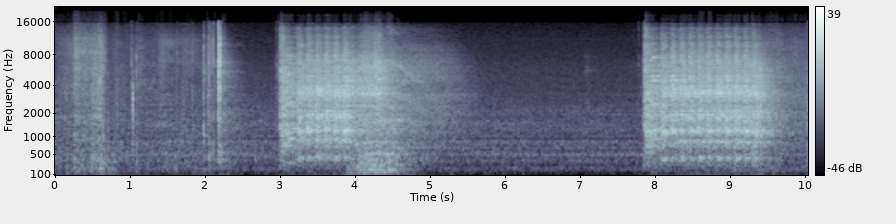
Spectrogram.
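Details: 2007 Toyota Camry towed in after quitting while driving, battery on a charger: steady starter cranking at about three turns per second with no firing; fuel pump confirmed failed by a headlight-bulb load test.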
